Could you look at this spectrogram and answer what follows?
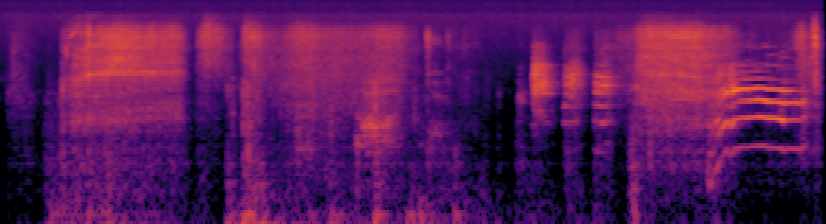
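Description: A house cat meows near the end, a short rising-and-falling call after faint rustling and low background rumble, with a quiet voice murmuring briefly earlier.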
